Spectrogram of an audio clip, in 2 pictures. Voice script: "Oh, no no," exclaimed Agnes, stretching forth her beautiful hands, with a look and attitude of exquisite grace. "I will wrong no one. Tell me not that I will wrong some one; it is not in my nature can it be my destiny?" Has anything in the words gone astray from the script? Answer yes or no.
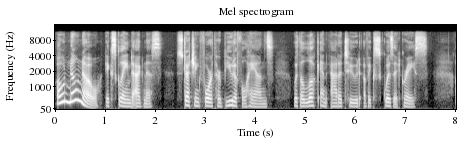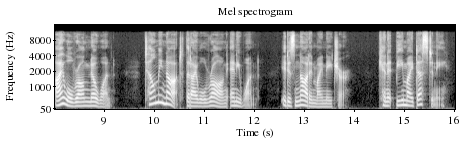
yes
